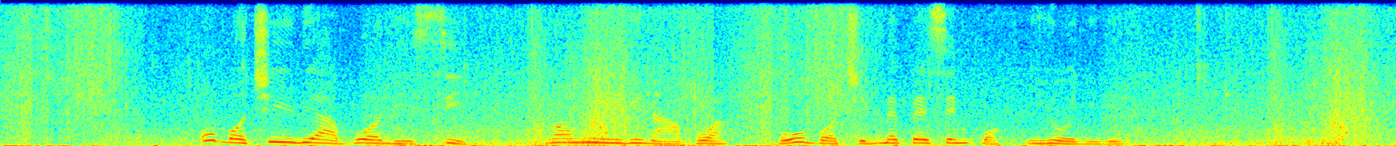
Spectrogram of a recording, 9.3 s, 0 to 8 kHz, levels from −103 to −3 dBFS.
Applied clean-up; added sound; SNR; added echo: none; Waves, surf; 4 dB; none.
